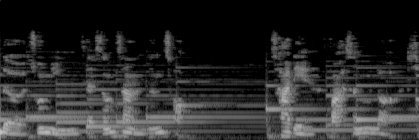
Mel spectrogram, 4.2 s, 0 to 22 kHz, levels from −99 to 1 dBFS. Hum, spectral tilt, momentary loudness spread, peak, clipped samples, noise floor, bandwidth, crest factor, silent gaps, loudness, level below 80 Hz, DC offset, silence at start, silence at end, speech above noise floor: none; -5 dB/octave; 11 LU; -18 dBFS; under 0.1%; -61 dBFS; 9 kHz; 20 dB; none; -37 LUFS; -72 dBFS; under 0.1%; 0 s; 0 s; 23 dB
